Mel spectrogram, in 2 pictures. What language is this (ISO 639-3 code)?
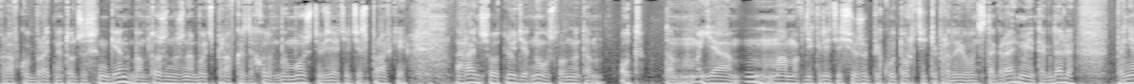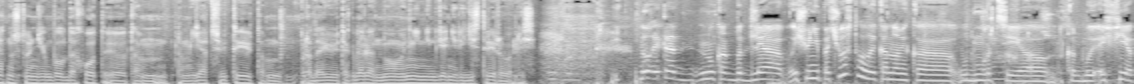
rus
